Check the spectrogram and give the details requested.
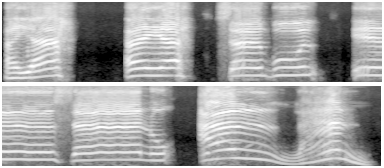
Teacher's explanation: Alnya jangan ditahan, nyamber doang. Lannya di nyamber dan ditahan karena ini ada hukum nun mati ketemu nun gunah, idgham bi gunah. Ndanya qalqalah.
